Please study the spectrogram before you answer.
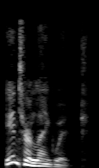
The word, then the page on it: interlanguage: British English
